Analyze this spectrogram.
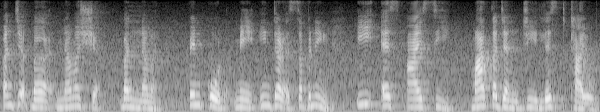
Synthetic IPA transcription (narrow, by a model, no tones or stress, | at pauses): pɐ̃ɲd͡ʑʱʊ̆ɓɐnɐʋəʃə | ɓɐnɐʋə | pɪnkoːɖmẽĩːnd̪ʱəɽsɐbʱɪni | ieːs | aːisiː | maːɾkəd͡ʑənɪ̆d͡ʑiːlɪsʈʈʰaːɦjoː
